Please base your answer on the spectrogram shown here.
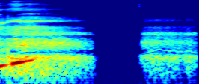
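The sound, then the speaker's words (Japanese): A deep breath drawn in during guided breathing, a soft airy rush lasting just over a second, followed by a short silence before another breath begins. “深呼吸をしましょうか。いくわよ。吸って。”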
